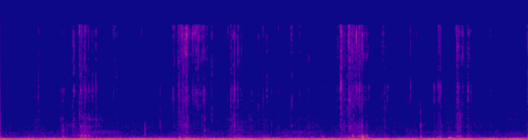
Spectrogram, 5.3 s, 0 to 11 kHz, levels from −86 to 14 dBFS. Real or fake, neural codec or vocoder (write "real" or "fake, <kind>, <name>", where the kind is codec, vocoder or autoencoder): real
